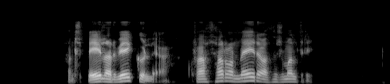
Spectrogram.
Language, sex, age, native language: Icelandic, male, 20-29, Icelandic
